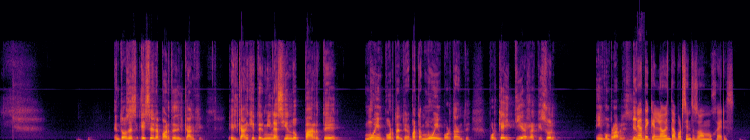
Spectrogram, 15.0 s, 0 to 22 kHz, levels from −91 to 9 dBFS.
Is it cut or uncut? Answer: cut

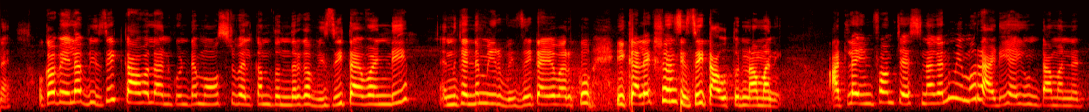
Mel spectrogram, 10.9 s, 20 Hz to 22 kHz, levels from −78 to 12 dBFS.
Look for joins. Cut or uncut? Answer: cut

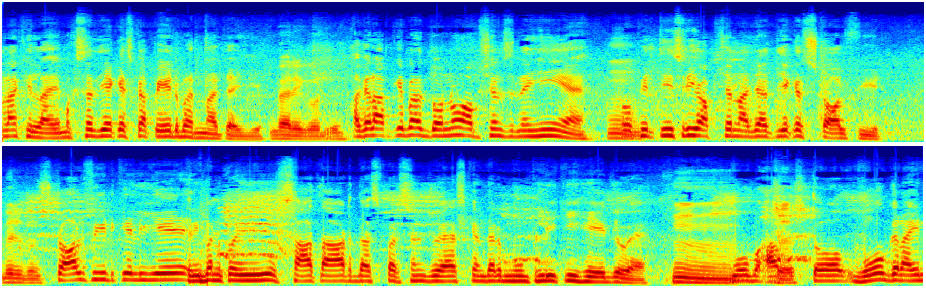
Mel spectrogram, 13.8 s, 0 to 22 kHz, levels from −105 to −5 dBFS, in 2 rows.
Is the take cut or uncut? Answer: cut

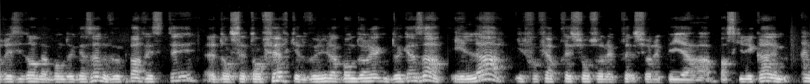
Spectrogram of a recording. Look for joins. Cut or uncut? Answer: cut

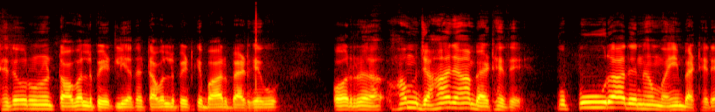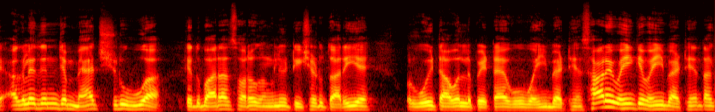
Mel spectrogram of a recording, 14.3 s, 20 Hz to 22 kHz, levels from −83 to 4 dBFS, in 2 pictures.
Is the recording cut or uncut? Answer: uncut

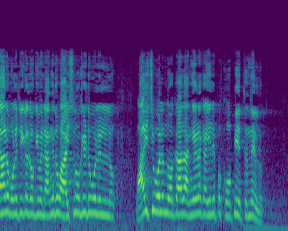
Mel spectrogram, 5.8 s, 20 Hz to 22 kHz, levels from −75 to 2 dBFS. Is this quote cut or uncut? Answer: uncut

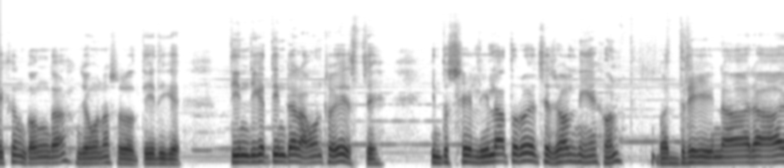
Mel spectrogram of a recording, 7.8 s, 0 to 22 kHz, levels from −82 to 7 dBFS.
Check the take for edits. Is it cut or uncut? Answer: cut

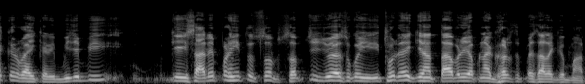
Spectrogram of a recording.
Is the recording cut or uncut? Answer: uncut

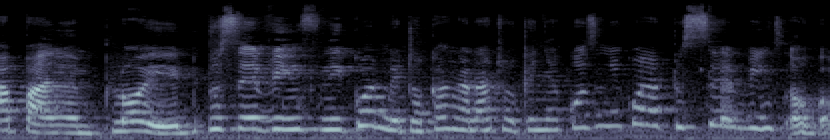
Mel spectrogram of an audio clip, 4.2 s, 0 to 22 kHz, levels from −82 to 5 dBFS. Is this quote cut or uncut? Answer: uncut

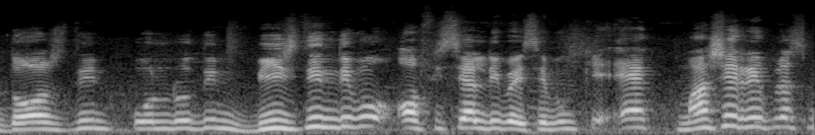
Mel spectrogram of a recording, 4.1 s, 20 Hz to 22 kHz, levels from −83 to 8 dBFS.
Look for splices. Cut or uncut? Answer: uncut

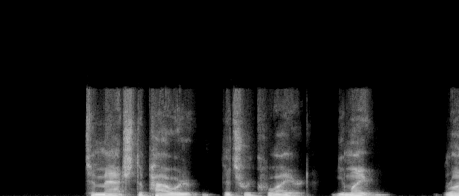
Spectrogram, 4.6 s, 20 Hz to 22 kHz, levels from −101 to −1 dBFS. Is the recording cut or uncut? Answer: cut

